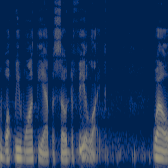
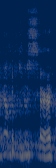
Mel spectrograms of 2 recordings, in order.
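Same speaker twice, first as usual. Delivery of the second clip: much softer embarrassed apology; apologizing to a guard below, much softer; sheepish apology; 4 semitones higher, 20 dB quieter than usual. Retold or imitated. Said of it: "And I was like".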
